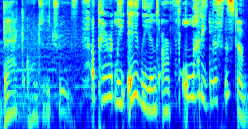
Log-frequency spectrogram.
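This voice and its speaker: A woman's animated voice at a moderate pace, with noticeable background noise. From Canada, Scarborough, Ontario, Jamaican roots. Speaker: podcast host. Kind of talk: casual monologue.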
